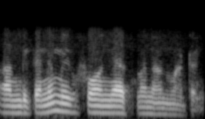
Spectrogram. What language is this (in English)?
Telugu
